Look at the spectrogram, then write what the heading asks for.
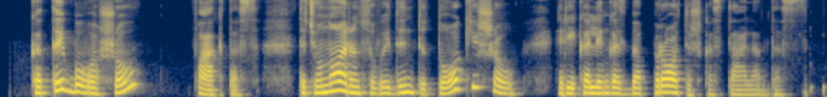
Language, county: Lithuanian, Alytus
